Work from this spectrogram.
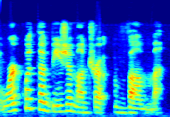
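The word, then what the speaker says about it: Vam: And then in terms of mantra, you might work with the bija mantra vom spelled va m but pronounced vom.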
